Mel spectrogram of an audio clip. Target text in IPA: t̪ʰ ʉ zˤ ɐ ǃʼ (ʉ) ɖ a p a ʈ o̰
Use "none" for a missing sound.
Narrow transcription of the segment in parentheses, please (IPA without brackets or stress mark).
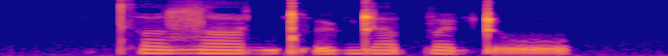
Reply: ʉ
